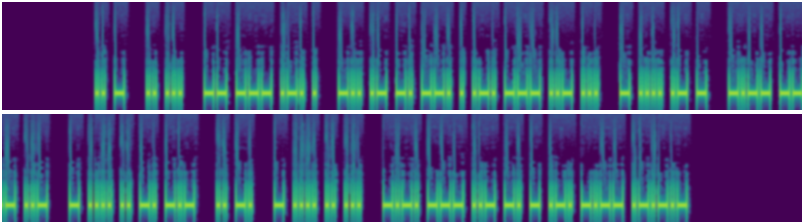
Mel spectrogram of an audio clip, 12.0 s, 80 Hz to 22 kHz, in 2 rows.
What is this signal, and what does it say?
Morse code, heard as a keyed tone, about 50 wpm, 700 Hz. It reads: IT IS MORE DANGEROUS THAT YOU THINK IN THIS COUNTRY.
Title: Sentences from Top 1200 Words 50wpm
